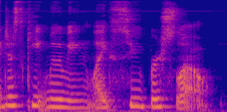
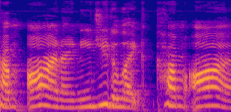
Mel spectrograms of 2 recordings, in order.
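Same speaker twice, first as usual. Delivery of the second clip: impatient, hurried tone, louder; 9 dB louder than usual. Retelling hurrying a slow daughter to the car: imitating herself hurrying someone. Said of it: "hurrying my daughter up".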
